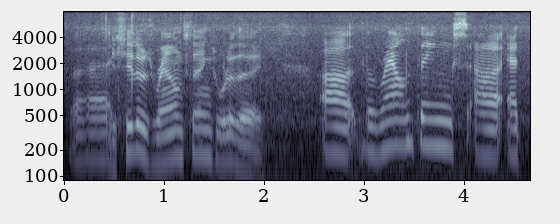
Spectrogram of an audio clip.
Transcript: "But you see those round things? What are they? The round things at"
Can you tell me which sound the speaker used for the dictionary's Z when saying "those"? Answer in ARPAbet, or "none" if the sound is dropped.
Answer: Z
